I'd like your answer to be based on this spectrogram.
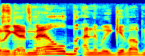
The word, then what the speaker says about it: Melbourne: And it's not I think a lot of sort of North American people do like a Melbourne, like they put emphasis on the second, on the born.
